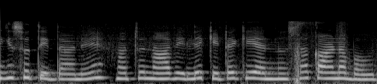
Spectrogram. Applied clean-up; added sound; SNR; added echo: neural mask model Resemble Enhance denoiser.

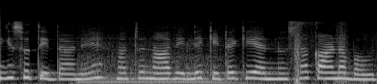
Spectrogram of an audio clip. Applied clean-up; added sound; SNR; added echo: none; Engine; 15 dB; none.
